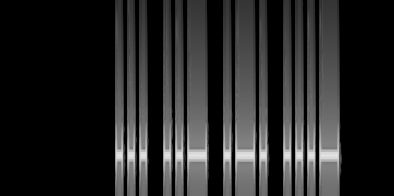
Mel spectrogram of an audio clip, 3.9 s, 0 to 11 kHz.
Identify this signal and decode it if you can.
Morse code, heard as a keyed tone, about 20 wpm, 700 Hz. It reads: SURV
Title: Build A Word - 4 Letters At A Time - 8-Letter Words - 20wpm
